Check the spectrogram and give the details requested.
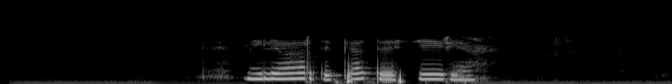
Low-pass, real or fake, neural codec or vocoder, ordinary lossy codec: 3.6 kHz; real; none; none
